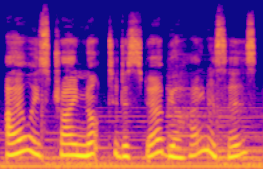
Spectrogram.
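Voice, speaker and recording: A man voicing a timid, earnest young chambermaid in a soft, meek voice for a fairy-tale audiobook. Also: very high voice, normal speed, soft background music, pitched above the performer's own voice.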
